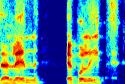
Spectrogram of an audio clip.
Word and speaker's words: Alain Hyppolite: And my special guest today is Alain Hyppolite. I hope I pronounced that right.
